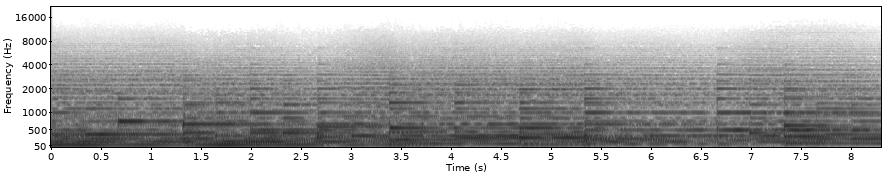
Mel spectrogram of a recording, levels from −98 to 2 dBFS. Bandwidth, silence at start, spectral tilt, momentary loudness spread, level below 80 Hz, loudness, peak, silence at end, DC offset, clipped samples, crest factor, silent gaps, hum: 7.6 kHz; 0 s; -8.5 dB/octave; 5 LU; -32 dBFS; -19 LUFS; -4 dBFS; 0 s; under 0.1%; under 0.1%; 14 dB; none; none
